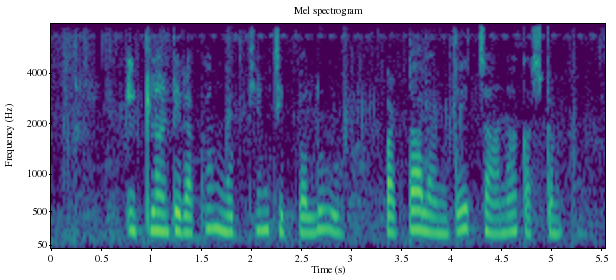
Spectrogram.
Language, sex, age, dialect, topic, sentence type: Telugu, female, 18-24, Southern, agriculture, statement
